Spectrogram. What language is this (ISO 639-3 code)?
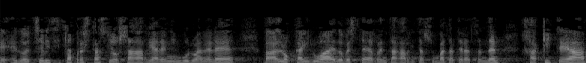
eus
